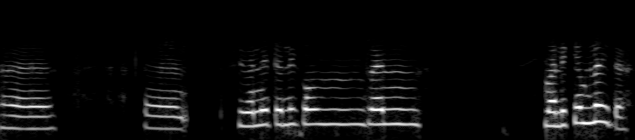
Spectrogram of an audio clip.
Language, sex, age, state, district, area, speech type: Santali, female, 30-45, West Bengal, Purulia, rural, conversation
